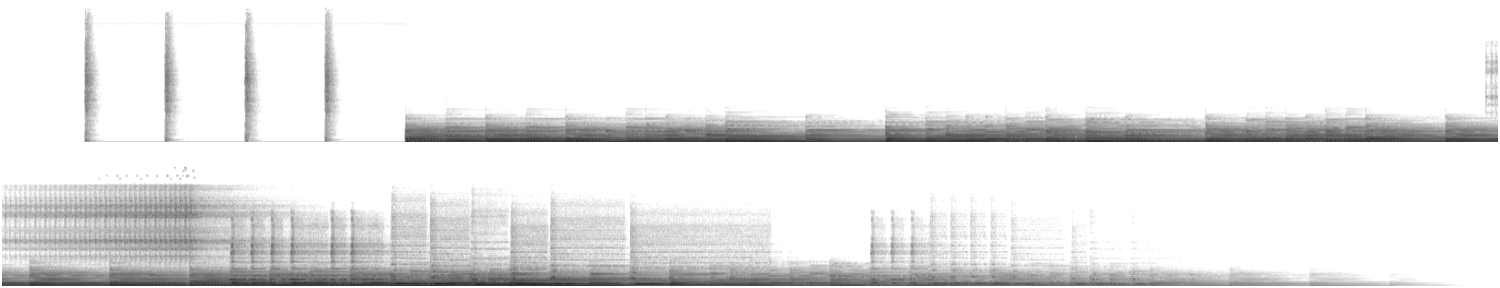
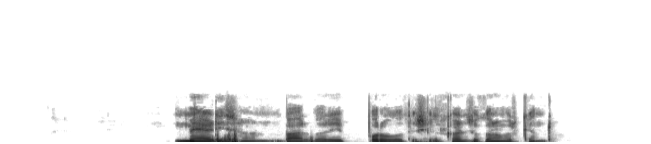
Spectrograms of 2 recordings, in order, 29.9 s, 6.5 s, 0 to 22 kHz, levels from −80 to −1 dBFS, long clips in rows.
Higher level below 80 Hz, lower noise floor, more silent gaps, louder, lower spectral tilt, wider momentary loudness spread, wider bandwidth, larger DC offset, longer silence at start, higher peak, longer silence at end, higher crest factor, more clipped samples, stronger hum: first, -44 dBFS vs -54 dBFS; second, -75 dBFS vs -87 dBFS; neither; second, -21 LUFS vs -18 LUFS; first, -7.5 dB/octave vs -6 dB/octave; first, 16 LU vs 11 LU; first, 16.5 kHz vs 7.8 kHz; neither; second, 0.85 s vs 1.75 s; about the same, -4 dBFS vs -2 dBFS; first, 2.4 s vs 0.95 s; about the same, 16 dB vs 18 dB; neither; neither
